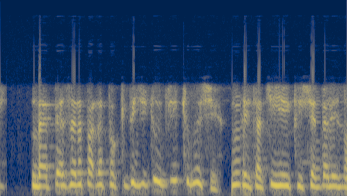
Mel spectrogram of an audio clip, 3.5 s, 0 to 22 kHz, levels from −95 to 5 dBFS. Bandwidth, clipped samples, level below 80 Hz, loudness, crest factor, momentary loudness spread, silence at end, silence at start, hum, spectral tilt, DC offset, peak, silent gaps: 6.6 kHz; under 0.1%; -46 dBFS; -15 LUFS; 16 dB; 5 LU; 0 s; 0 s; none; -7.5 dB/octave; under 0.1%; 0 dBFS; none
